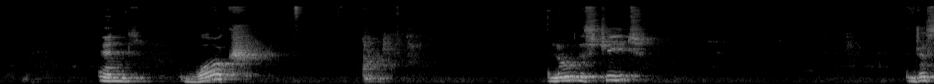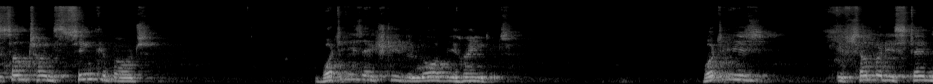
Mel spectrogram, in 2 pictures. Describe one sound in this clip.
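An elderly man speaks calmly in short phrases with pauses, close by.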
